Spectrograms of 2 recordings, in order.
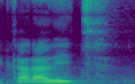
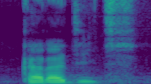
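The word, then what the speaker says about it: Karadžić: E si no recuerdo mal, Paco, nos habías hablado de, bueno, de lo que pasó en Yugoslavia, de cómo se pronuncia el nombre de Karadich. Karajic, eh, que era psiquiatra, que era grupo analista,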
